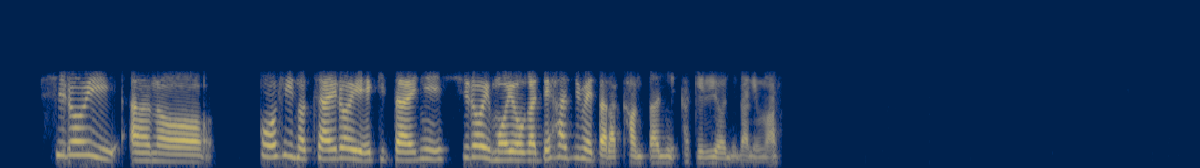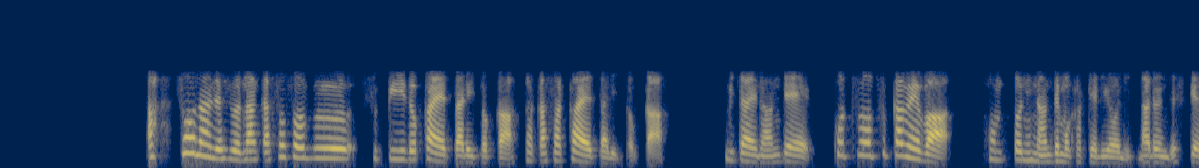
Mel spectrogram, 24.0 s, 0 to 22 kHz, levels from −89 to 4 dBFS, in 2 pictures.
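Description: G.729 codec damage runs through the whole speech clip. Each 10 ms frame is rebuilt from a vocal tract filter, a pitch predictor and a few pulses at 8 kbit/s, leaving a rough, synthetic edge. The band sits at roughly 250 Hz to 3.4 kHz, with nothing above 3.5 kHz.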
